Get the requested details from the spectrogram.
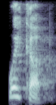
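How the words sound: It is said in a gentle, kind tone.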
